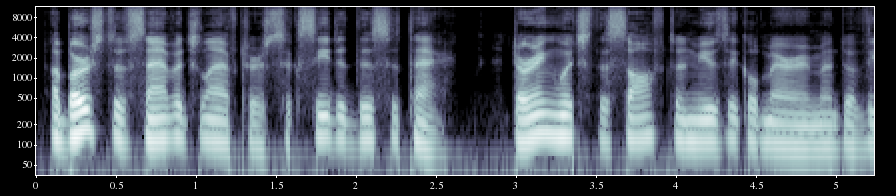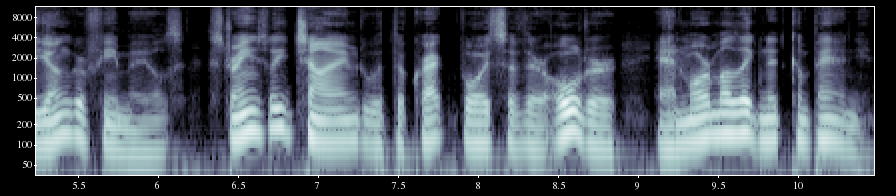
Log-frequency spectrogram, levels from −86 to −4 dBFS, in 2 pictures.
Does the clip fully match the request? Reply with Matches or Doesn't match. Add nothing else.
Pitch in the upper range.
Doesn't match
